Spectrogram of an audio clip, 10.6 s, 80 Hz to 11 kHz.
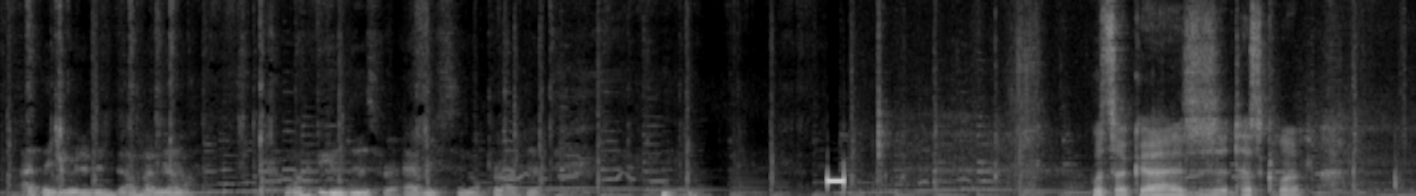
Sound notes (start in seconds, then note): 4.1 laughs; 6.2 beep; 7.5 takes breath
